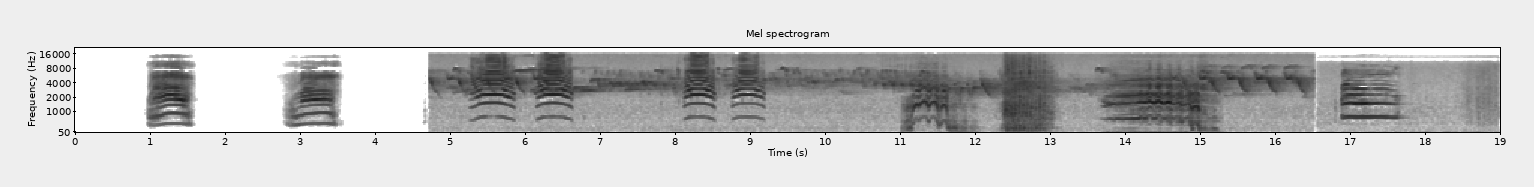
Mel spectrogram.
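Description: Two short kitten meows in the first few seconds. After them comes a stretch of other animal calls: four short, evenly pitched calls, then harsher, noisier cries over steady outdoor background sound. Near the end there is one more cat meow.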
